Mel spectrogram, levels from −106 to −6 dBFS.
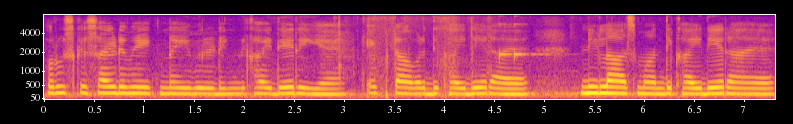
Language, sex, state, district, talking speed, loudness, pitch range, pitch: Hindi, female, Haryana, Charkhi Dadri, 190 wpm, -15 LUFS, 200-215 Hz, 205 Hz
